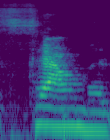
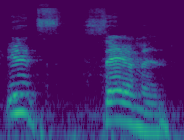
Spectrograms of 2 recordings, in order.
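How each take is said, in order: First: "salmon" said slowly, sounding the L as sal-mon; mama's way, "salmon" with a clear L. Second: "salmon" said slowly as sam-un, the L silent; "It's salmon" with no L, slow and firm; salmon without L. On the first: Mocking mama's pronunciation, salmon with L. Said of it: "she says salmon". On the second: Correcting mama's salmon, silent L, slow. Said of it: "We don't pronounce the L in that word". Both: Shown as a demonstration.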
